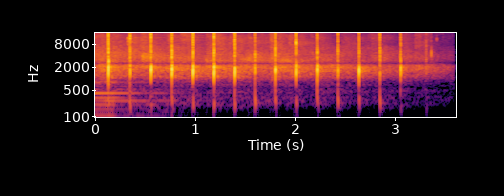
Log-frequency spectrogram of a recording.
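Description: A church congregation at a Wednesday worship service claps together in a steady, even rhythm of about fifteen sharp claps, loud and close, with no voices over it.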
